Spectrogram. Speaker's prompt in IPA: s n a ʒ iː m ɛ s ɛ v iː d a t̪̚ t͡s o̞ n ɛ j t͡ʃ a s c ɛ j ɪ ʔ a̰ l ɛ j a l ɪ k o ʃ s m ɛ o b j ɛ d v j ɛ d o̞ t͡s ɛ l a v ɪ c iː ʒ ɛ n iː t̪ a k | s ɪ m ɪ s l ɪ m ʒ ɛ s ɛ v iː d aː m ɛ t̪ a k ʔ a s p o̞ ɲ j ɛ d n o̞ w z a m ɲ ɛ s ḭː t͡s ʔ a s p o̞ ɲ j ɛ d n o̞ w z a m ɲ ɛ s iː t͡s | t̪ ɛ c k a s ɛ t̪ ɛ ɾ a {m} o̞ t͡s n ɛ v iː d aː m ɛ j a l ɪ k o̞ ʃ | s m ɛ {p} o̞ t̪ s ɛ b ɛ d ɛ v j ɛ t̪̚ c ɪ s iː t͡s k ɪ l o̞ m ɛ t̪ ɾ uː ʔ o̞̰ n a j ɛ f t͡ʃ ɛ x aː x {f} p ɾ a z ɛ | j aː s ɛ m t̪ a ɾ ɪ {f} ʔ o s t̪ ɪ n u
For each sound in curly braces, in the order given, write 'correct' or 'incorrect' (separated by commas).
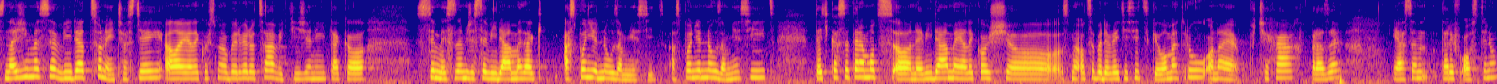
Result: correct, incorrect, correct, correct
